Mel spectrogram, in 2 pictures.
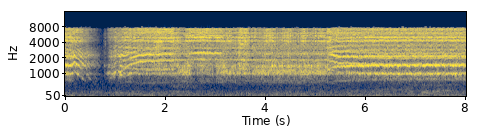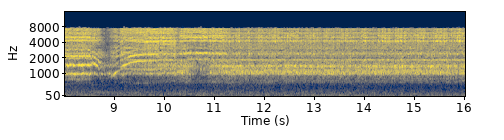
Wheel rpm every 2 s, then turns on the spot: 110, 160, 160, 160, 120, 160, 160, 160.
none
